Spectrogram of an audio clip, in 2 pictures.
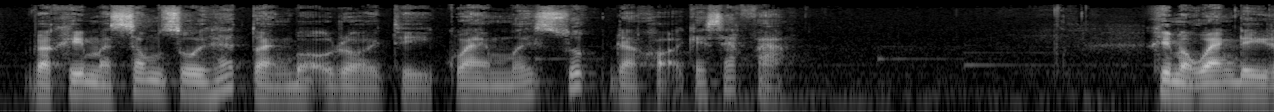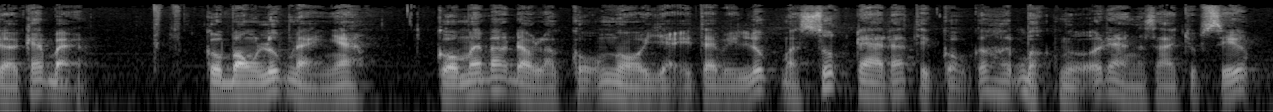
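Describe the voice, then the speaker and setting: A man telling a horror story to his audience. His voice is fairly low. He talks in a chatty way and keeps turning to his listeners. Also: darkish tone. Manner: chatty, often addresses listeners.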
